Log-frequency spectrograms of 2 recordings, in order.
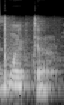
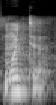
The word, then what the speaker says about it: muito: Actually, you say like, you write muito, but you pronounce muito.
